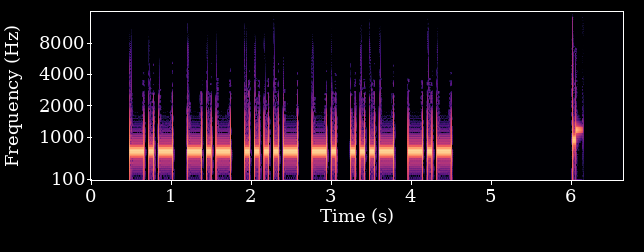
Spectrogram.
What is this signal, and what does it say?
Morse code, heard as a keyed tone, about 20 wpm, 700 Hz. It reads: KK4NVK
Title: USA Call Signs Repeated 2x 20wpm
